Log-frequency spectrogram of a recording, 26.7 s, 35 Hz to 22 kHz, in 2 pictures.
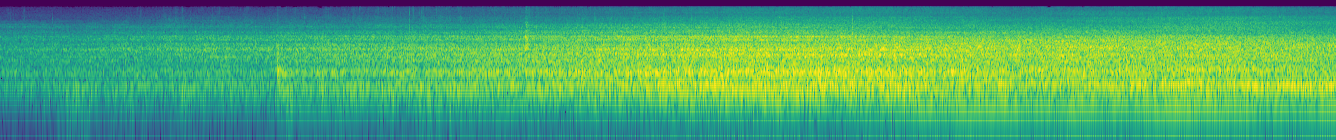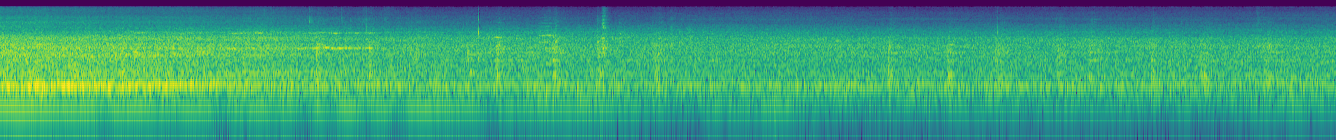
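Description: EF65 electric locomotive hauling 35-series passenger coaches past: the rumble builds to its loudest as the locomotive goes by about eight to twelve seconds in, then the coaches roll past with regularly spaced wheel clicks and a steady low hum.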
